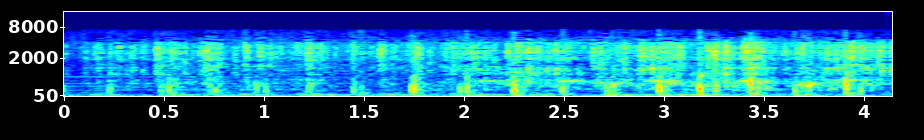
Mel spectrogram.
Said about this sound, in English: It was after dark as I started my return trip to the castle. I gave the horse a free rein and hoped for the best.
